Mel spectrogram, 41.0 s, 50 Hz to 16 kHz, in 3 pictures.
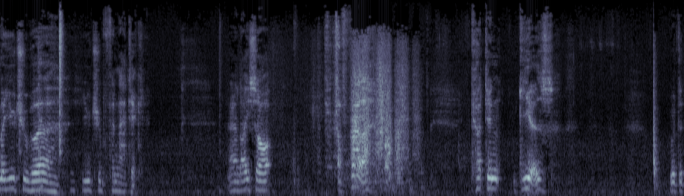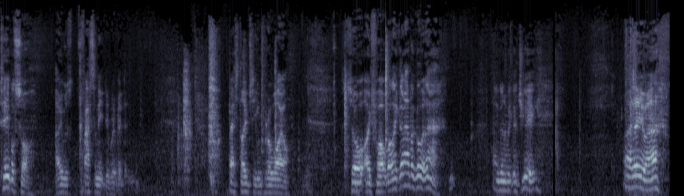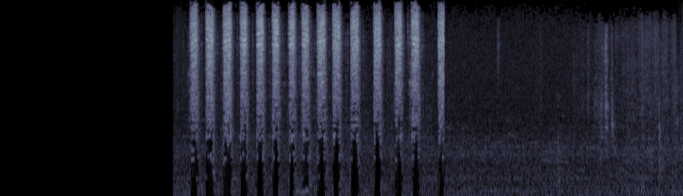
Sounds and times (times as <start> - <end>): Speech: 0.0 - 3.0, 4.6 - 5.5, 6.7 - 7.5, 9.4 - 11.2, 13.4 - 16.4, 18.3 - 19.6, 20.6 - 22.6, 23.6 - 24.6, 26.2 - 27.1.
